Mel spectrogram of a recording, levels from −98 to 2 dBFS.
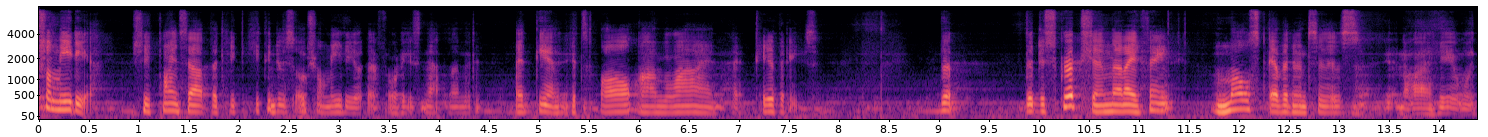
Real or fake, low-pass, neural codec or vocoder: fake; 7.2 kHz; codec, 24 kHz, 1 kbps, SNAC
